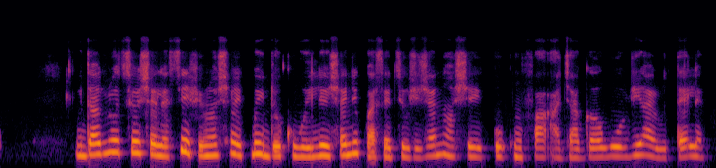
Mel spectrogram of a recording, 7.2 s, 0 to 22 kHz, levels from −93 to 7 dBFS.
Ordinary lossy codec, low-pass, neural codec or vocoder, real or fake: Opus, 32 kbps; 7.2 kHz; none; real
